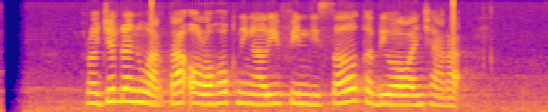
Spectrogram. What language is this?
Sundanese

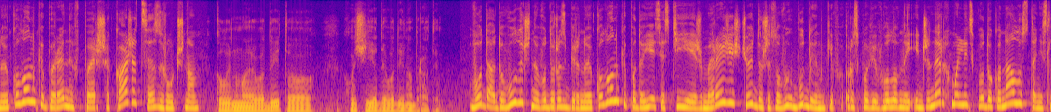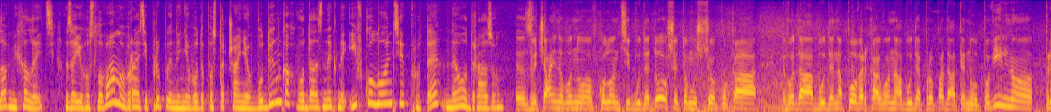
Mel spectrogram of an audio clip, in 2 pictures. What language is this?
Ukrainian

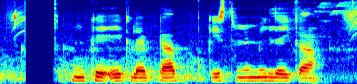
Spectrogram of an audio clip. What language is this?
Bhojpuri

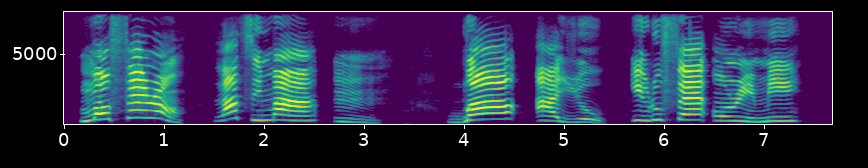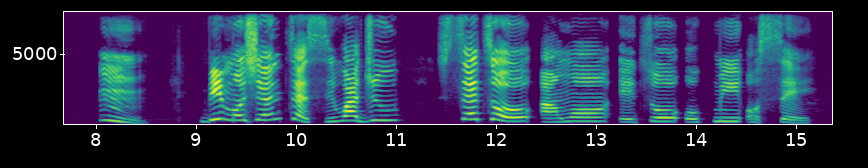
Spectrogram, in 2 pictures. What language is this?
Yoruba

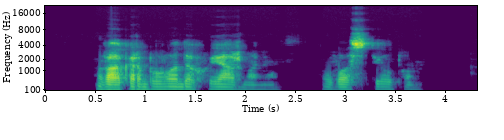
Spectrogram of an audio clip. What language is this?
Lithuanian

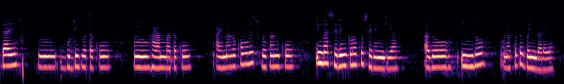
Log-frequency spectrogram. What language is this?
Santali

